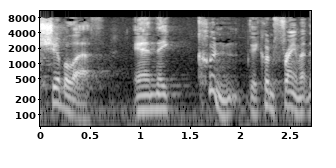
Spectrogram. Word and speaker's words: Shibboleth: Say Shibboleth, and he said Sibboleth, for he could not frame to pronounce it right. See, they have an accent. The Ephraimites, they can't say sh. They say s when they're supposed to say sh.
